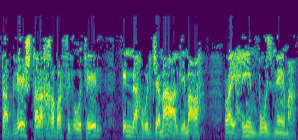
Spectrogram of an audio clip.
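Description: A man's voice: on the low side, steady tone, quick pace, close to an everyday voice. An actor playing an older Bedouin sheikh with a Sinai Bedouin accent, worried about his son, in an old radio drama. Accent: Sinai Bedouin Arabic. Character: old male Bedouin sheikh, anxious father. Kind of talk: 1970s radio drama acting. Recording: dull old radio recording.

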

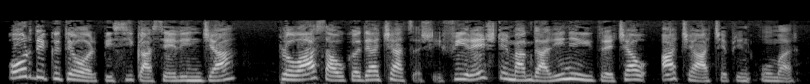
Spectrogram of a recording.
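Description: A woman reading a literary novel aloud in a measured, ironic narrating manner. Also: medium pitch, animated, sharp tone, dry recording. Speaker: audiobook reader. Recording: dry close studio recording.

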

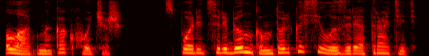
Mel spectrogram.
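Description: A woman's voice: lowish voice, normal speed, a little mellow, no echo, natural voice. A woman voicing a weary, wry young man speaking to a child in an audiobook, in a dry, matter-of-fact manner. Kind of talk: audiobook character voice.

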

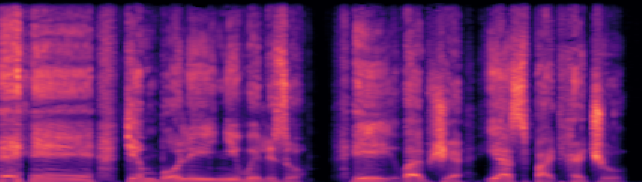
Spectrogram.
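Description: A man's voice: fairly high pitch, big pitch swings, measured pace, no echo, clean studio sound, voice pushed up, exaggerated voice. A man voicing a cowardly, crude little male gremlin with a whiny, bleating manner in an audiobook.

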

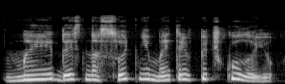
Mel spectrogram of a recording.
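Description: A man voicing a bossy, know-it-all schoolgirl witch who turns shrill and commanding in a panic, in an audiobook reading. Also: unhurried, vocal fry, darkish tone, no room sound. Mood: tense.

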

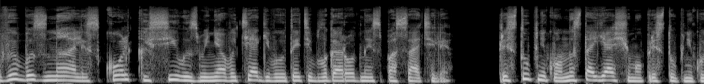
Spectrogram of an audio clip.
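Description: A woman voicing a tired, sharp-tongued male detective who talks slowly and with sarcasm. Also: fairly low pitch, no room sound, studio quality. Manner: slow, drawling, sarcastic.

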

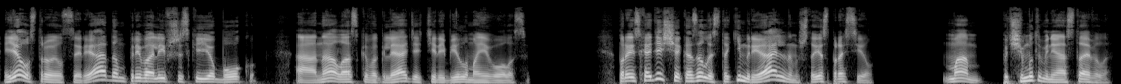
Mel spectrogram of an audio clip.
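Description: A man reading a first-person novel aloud as an audiobook narrator, with expressive storytelling. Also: mid-range voice, fairly quick, smooth, dry recording, studio quality.

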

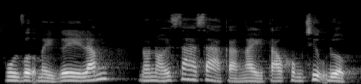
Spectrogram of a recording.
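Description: A woman's voice: lowish voice, quick pace, darkish tone, lightly acted. A woman reading the part of a weary, tearful elderly mother, pleading and complaining. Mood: defensive.

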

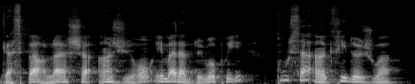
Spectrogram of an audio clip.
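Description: A man narrating a classic novel as an audiobook in a measured, even storytelling manner. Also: on the low side, slightly rough. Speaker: audiobook reader. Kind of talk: scripted literary narration.

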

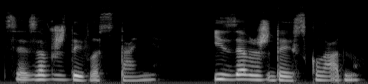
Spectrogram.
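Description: Woman reading as a jealous young woman, teary, reproachful, flat-ish voice. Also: a little high, a little slow. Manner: reproachful, quiet.

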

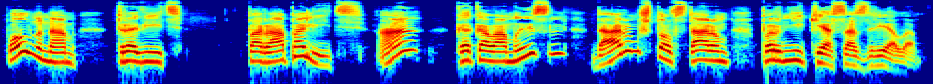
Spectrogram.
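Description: Brief: teasing old knightly lord, jovial and lively in pitch, read by a male narrator. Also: slow, no echo, studio quality, full character voice. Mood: mocking, jovial. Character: old boastful castle lord, mocking.

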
